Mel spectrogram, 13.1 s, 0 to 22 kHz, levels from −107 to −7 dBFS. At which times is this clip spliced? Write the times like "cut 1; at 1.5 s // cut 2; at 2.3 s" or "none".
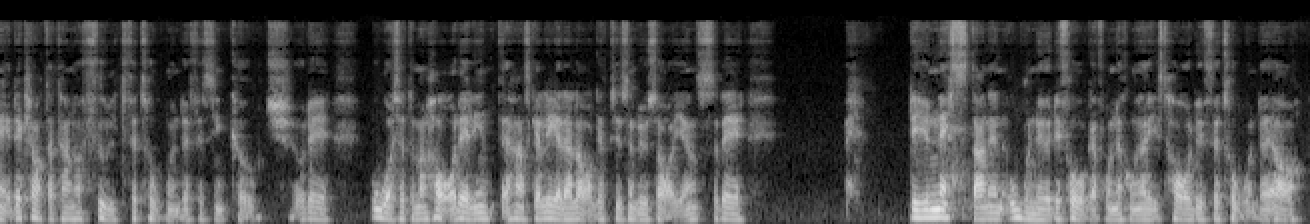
none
